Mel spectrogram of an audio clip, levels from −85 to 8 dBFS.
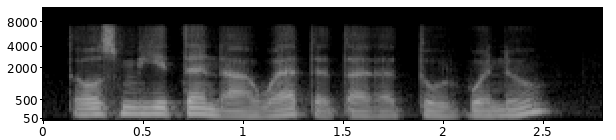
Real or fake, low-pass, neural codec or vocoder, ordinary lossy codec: fake; 7.2 kHz; codec, 16 kHz, 0.2 kbps, FocalCodec; none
